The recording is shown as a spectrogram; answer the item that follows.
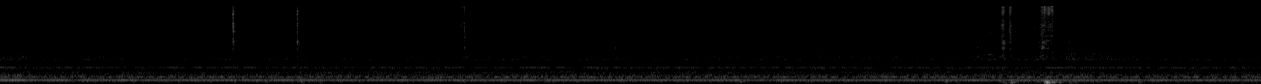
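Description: Faint steady electrical hum with a few soft clicks scattered through it, the small handling noises of soldering work.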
